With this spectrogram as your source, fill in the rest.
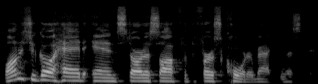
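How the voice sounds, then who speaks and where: A man co-hosting a casual sports podcast, talking with a sore, strained throat and a relaxed, rambling delivery full of fillers. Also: on the high side, a little fast. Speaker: podcast co-host.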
